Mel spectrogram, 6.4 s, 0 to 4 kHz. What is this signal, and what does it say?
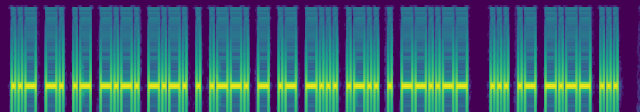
Morse code, heard as a keyed tone, about 36 wpm, 550 Hz. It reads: UNACCEPTABLE, SAYS
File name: podcast / News headlines-1x-35x35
